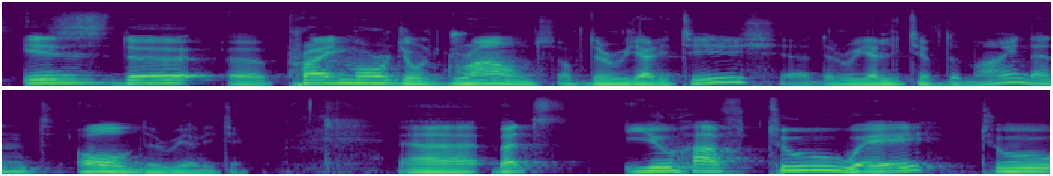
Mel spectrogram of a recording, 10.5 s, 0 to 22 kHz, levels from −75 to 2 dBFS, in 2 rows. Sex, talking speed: male, 145 wpm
